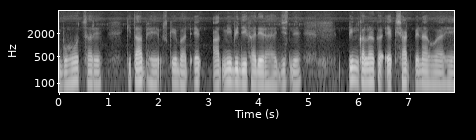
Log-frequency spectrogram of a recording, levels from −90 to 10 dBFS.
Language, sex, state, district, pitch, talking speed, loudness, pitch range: Hindi, male, Arunachal Pradesh, Papum Pare, 105 Hz, 160 wpm, -19 LUFS, 100-110 Hz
